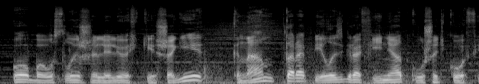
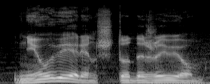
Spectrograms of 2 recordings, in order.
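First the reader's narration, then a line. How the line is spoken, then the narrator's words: Gloomy objection. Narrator (Russian): мрачно возразил я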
